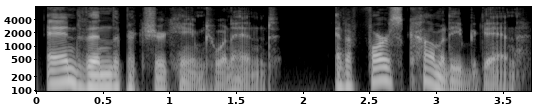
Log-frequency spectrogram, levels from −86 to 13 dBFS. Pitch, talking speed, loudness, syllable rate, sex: 105 Hz, 210 wpm, -21 LUFS, 6.0 syllables/s, male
